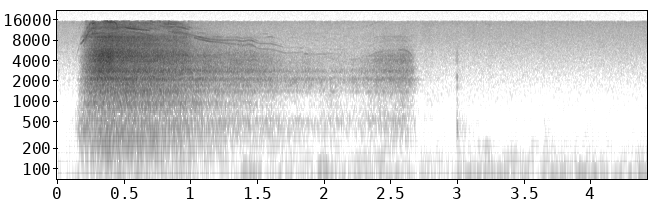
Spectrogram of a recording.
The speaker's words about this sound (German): Gleich nehmen wir gemeinsam noch einen tiefen Atemzug durch die Nase ein und durch den Mund aus. Und beim Ausatmen öffnest du langsam deine Augen. Wir atmen gemeinsam durch die Nase ein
